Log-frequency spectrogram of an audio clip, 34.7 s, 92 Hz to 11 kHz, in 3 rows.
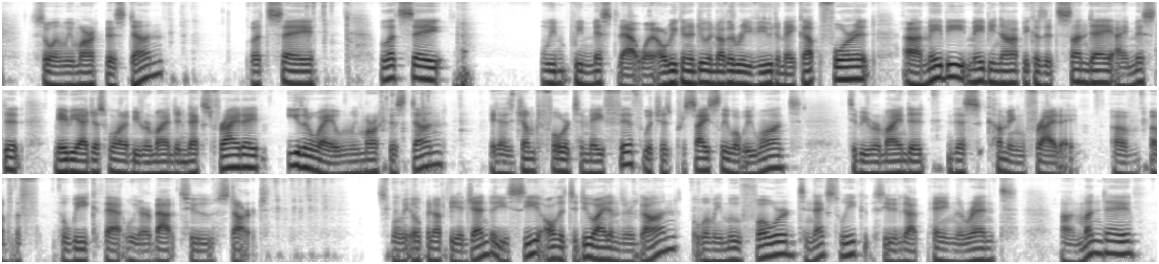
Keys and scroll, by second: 1.7 ctrl+c, 3.0 ctrl+g, 3.1 ctrl+g, 15.4 ctrl+c, 15.6 ctrl+t, 16.5 Down, 17.8 Right, 18.3 Right, 18.3 Right, 20.8 Left, 22.9-23.7 Left, 25.7 Left, 25.9 Left, 26.0 Left, 26.2 Left, 26.9 ctrl+c, 27.1 a, 27.4 a, 29.3 w, 29.9 f.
